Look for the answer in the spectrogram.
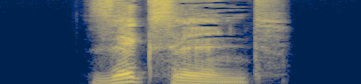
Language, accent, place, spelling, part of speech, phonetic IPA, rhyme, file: German, Germany, Berlin, sächselnd, verb, [ˈzɛksl̩nt], -ɛksl̩nt, De-sächselnd.ogg
- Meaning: present participle of sächseln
